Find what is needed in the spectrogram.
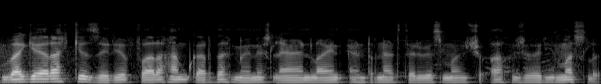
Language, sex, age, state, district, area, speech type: Kashmiri, male, 18-30, Jammu and Kashmir, Bandipora, rural, read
